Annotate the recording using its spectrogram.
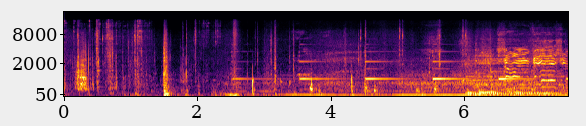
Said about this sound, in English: The side windows are frosted up. He fiddles with opening and closing them.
